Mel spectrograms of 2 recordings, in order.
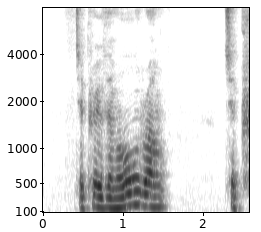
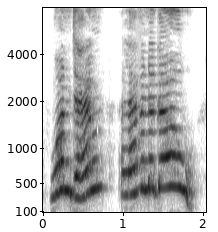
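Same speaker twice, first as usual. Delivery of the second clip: high, loud triumphant count; elated; 5 dB louder than usual. A narrator's reading. Soldier after his first hit, elated. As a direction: call it out proudly.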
